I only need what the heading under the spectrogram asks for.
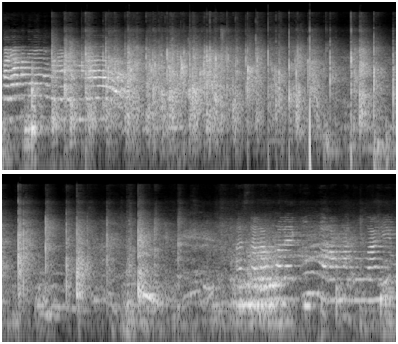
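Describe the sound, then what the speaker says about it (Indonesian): A classroom of children claps for a student, with a mix of steady and uneven clapping that fades into voices, and speech heard before and after. "Beri tepuk tangan dulu untuk Ananda Fira."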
